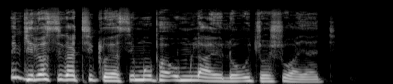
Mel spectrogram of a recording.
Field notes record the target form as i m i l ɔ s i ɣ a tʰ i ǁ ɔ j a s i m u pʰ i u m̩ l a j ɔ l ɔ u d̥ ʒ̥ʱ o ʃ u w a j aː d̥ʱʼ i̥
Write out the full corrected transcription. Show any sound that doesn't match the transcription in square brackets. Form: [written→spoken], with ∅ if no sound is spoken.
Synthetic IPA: i [m→ŋ] i l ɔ s i ɣ a tʰ i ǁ ɔ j a s i m u pʰ [i→a] u m̩ l a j ɔ l ɔ u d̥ ʒ̥ʱ o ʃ u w a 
